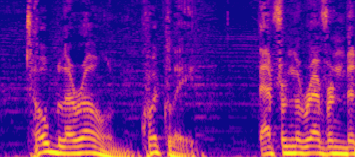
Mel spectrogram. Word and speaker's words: Toblerone: Toblerone.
